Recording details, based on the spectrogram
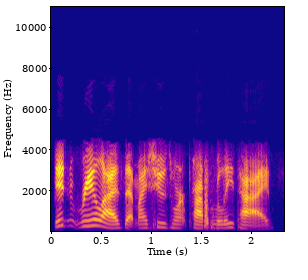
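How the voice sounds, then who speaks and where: A woman co-hosting a faith talk show, telling a lively personal story and drawing a lesson from scripture. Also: lowish voice, a little fast, gravelly, a little hiss or hum. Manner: storytelling, animated, preachy asides. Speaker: podcast co-host. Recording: tinny phone-like line, dry.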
